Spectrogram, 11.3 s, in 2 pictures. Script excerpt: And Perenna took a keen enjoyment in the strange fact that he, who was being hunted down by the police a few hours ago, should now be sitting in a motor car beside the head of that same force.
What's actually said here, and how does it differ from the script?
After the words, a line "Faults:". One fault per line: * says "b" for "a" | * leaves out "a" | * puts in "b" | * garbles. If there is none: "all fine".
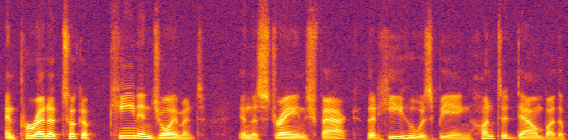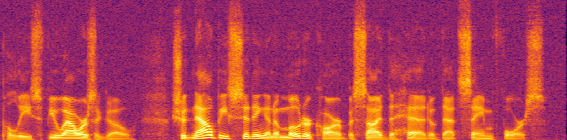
And Perenna took a keen enjoyment in the strange fact that he, who was being hunted down by the police few hours ago, should now be sitting in a motor car beside the head of that same force.
Faults:
* leaves out "a"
